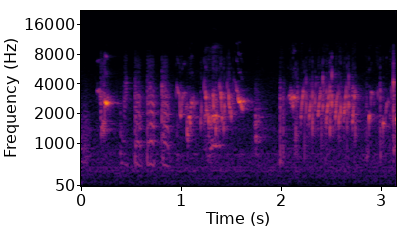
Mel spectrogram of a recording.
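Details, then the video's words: Budgerigars in a singing pet flock, chattering warble of rapid chirps and buzzy notes in two bursts with a short pause between, quiet indoor background. "Most Beautiful Budgie songs Ever: Budgies singing and chirping"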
